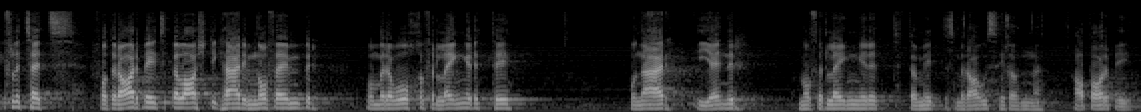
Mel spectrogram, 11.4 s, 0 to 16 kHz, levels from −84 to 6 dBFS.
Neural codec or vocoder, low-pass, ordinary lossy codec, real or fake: none; 10.8 kHz; none; real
